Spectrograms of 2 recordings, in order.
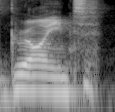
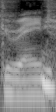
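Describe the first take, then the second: First: The name is said as 'groint'. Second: The name is said as 'Geraint'. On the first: This is how the character in the show says it. The speaker calls it right. "the way Gwen says it, she says groint" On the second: This is the pronunciation the hosts had been using. The speaker calls it wrong. "we're pronouncing Geraint wrong"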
